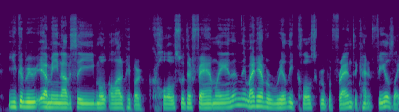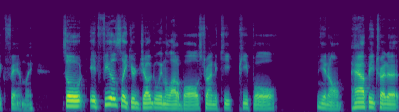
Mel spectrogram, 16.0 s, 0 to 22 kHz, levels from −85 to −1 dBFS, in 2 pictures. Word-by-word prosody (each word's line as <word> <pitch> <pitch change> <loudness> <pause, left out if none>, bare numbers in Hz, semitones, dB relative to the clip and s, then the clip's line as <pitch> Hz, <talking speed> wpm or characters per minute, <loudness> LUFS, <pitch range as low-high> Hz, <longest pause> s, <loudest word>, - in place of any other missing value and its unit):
you 130 -1 -3
could 140 0 +2
be 130 0 +3
I - - +5
mean, 120 -1 +1
obviously, 115 -1 -1
mo 115 +1 -1
a 110 - -6
lot 115 0 -1
of - - -9
people 115 -4 -6
are 95 - -9
close 110 +2 -6
with 115 - -4
their 115 - -1
family, 115 +1 -2
and 125 +3 -4
then 175 +4 -5
they 185 -1 -6
might 150 -2 0
have 145 -3 +1
a 120 - 0
really 115 +3 -2
close 110 -2 -6
group 110 -4 -9
of 85 - -13
friends. 115 +4 -3
It 105 - -11
kind 110 0 -7
of 125 - -17
feels 135 +3 -3
like - - -8
family. - - -9 0.5
So, 155 -1 +8
it 150 -2 +1
feels 185 +3 +5
like 145 -7 +3
you're 125 - +2
juggling 115 0 +1
a 105 - -2
lot 100 0 +1
of - - -4
balls 95 +1 -1
trying 100 -2 -3
to 95 - -7
keep 100 -2 -8
people, 95 -5 -4 0.8
you 110 -4 -4
know, 85 0 -6 0.2
happy. 130 +1 +3
Try 105 - +2
to 100 -1 +1
115 Hz, 195 wpm, -24 LUFS, 110-130 Hz, 0.8 s, So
